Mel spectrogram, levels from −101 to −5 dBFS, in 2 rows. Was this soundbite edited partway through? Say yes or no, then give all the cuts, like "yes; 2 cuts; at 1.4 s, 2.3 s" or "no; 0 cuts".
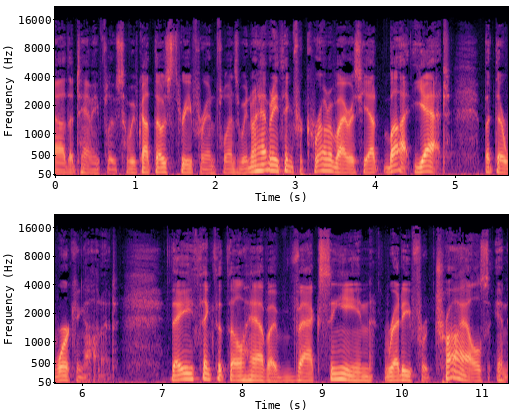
no; 0 cuts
